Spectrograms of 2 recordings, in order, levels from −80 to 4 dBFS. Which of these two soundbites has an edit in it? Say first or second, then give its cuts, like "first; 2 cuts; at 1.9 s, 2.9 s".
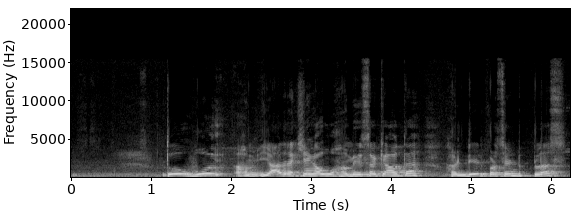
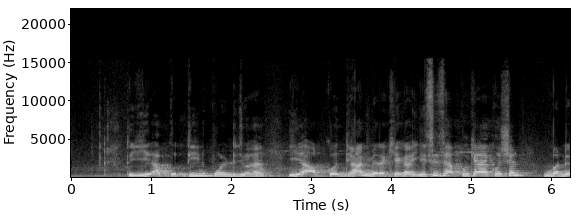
second; 1 cut; at 4.4 s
